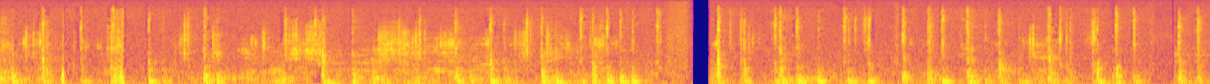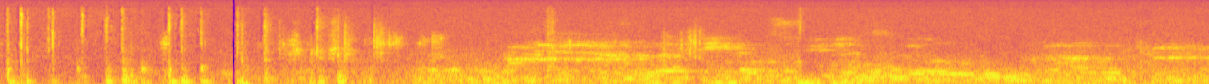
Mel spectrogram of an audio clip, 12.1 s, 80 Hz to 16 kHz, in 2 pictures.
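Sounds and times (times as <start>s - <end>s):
computer keyboard typing: 0.0s - 8.0s.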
